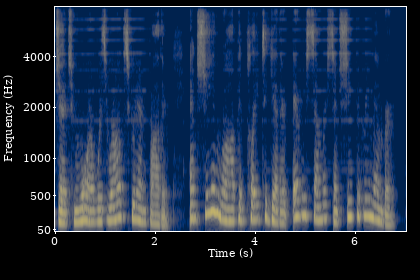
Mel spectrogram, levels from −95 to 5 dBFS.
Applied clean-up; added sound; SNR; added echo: neural mask model DeepFilterNet 3.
